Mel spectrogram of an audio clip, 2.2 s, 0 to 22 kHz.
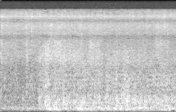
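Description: Low thunder rumbles through a rainy scene in The Last of Us Part 1, swelling after a brief quiet start into a sustained, deep roll layered with steady rain hiss.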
